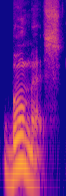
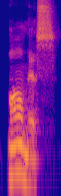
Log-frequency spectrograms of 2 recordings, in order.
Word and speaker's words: Bomis: So And in 1996, Wales launched Boomis, which did have pornography on it. yeah, Uh, it's pronounced Bomis, as in, Bombus, yeah, like Bombus. BOMB, Bomis.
